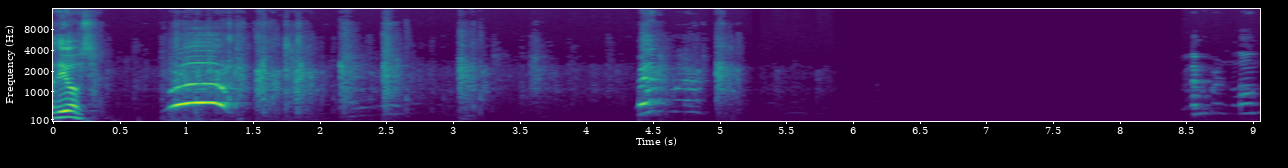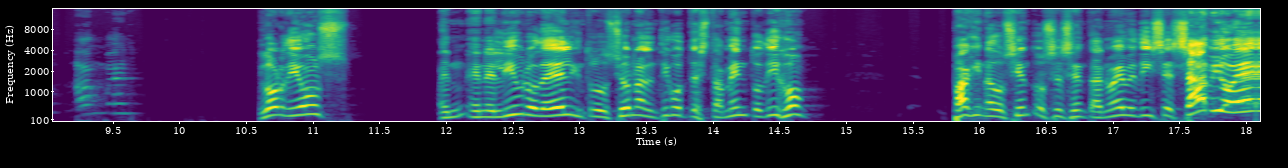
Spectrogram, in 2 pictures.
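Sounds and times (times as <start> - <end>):
speech: 0.0 - 0.5, 10.6 - 11.4, 12.0 - 14.8, 15.8 - 18.1
audience applause: 0.4 - 5.6.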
